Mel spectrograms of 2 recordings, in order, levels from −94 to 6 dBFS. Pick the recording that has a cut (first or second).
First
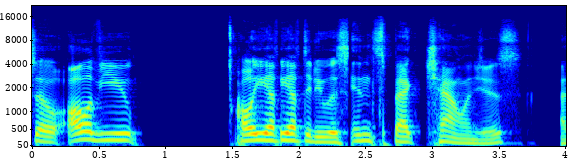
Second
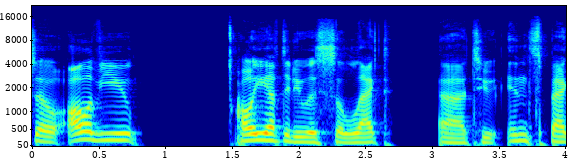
first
